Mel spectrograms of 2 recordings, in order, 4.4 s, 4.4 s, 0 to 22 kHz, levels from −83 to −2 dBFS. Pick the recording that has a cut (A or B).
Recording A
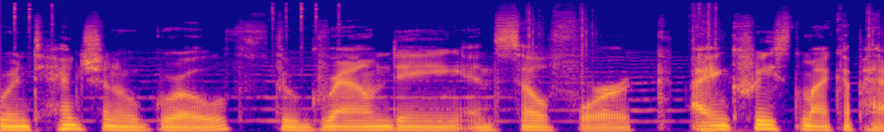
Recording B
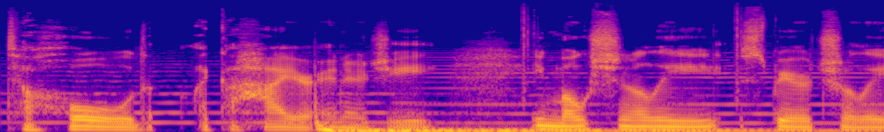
A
